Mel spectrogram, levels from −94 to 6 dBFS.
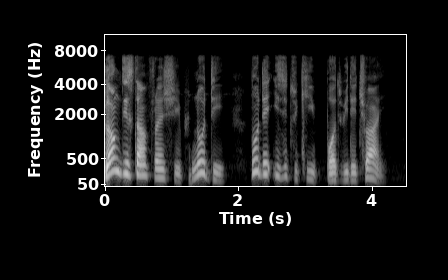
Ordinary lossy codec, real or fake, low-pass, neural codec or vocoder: none; real; 7.2 kHz; none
